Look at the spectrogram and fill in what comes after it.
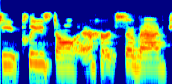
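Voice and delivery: put-on desperate, begging pleading tone. Retelling labor in the tub, pleading with the nurse: imitating her own begging. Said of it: "practically begging".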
